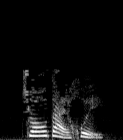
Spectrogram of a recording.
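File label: "招待会", Mandarin Chinese; hsk; chinese flashcards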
